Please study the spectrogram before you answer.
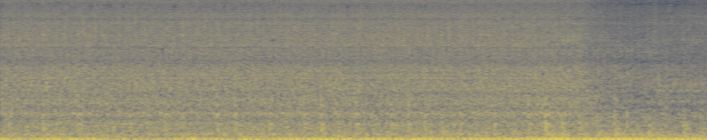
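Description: At idle a dull knock repeats about twice a second over the low engine rumble; the knock is clear but its source is unknown.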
